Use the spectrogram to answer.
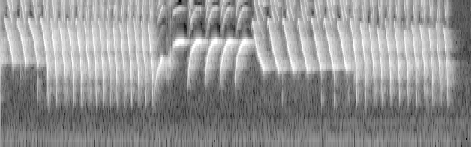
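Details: Canary singing to encourage young canaries to sing, a long run of quick repeated high notes that switches to slower swooping upslurred whistles, then back to rapid rolling trills before fading out.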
